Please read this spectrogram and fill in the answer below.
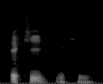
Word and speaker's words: Iki: nikki island as well is that how you say it was it icky that's how jin says it yeah that makes sense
